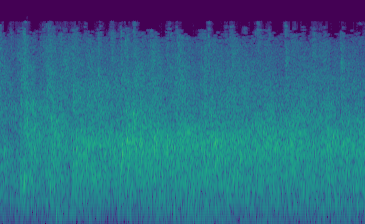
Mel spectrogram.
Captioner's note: applause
